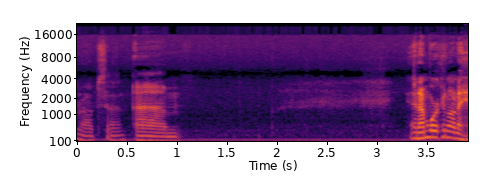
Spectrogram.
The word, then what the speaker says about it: Robson: our OBS o n Rob Sun pronounced Robson but it's built Rob Sun Robson and I'm working on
